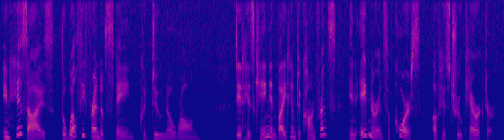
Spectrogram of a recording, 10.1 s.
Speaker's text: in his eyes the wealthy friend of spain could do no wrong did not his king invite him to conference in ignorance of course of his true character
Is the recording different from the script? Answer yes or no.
yes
